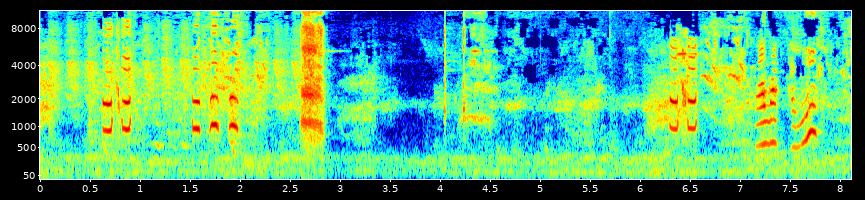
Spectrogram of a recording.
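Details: Baby ringneck parakeet giving short harmonic chirps and squeaky notes in two bursts, separated by a quiet pause of about three seconds, with a faint low hum underneath.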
